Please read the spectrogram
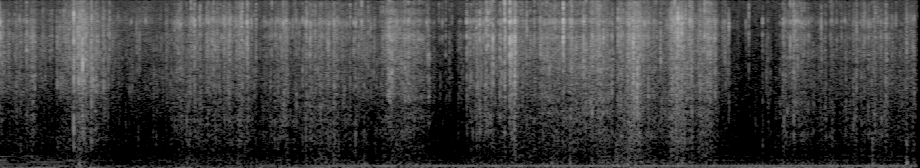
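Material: Paper.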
